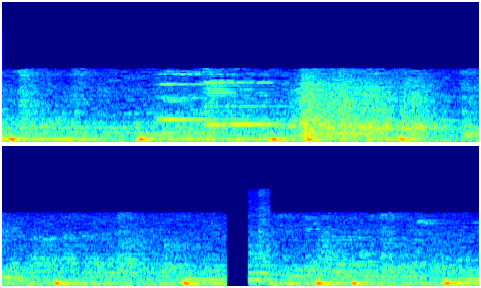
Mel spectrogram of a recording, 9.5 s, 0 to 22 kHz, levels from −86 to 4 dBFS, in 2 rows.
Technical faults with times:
0.00-9.55 AAC compression
7.02-7.23 playback stall
7.23-7.45 catch-up at higher speed

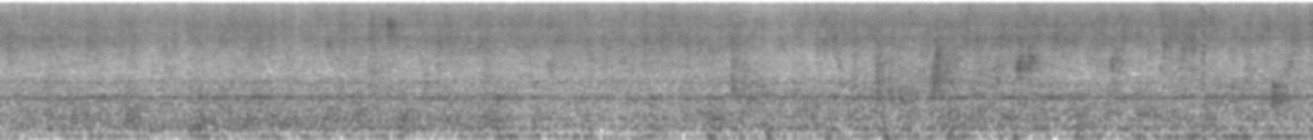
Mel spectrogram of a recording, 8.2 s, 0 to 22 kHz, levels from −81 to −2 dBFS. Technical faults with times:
0.54 bit error spike
0.95-0.99 damaged data in a compressed stream
1.45 bit error spike
3.57 bit error spike
4.43 bit error spike
5.21-5.26 damaged data in a compressed stream
7.49-7.53 damaged data in a compressed stream

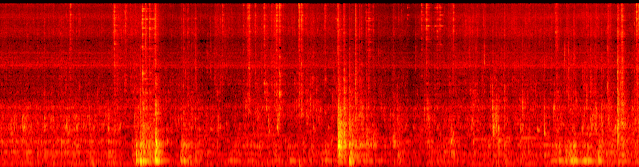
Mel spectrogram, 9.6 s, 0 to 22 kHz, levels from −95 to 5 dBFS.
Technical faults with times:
none

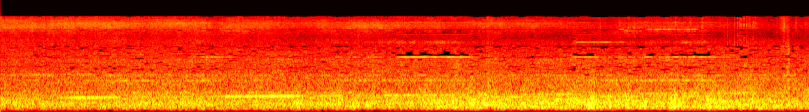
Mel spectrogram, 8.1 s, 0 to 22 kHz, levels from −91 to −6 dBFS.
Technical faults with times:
0.00-8.10 HE-AAC compression

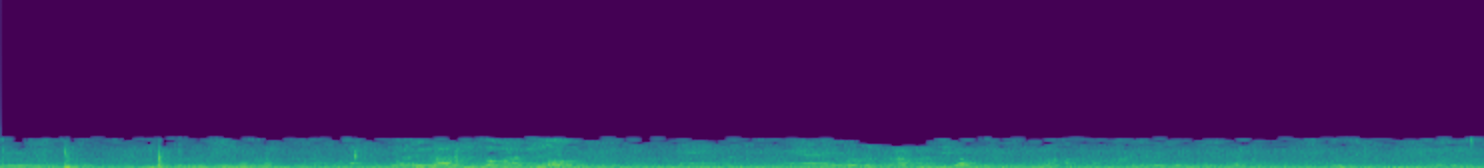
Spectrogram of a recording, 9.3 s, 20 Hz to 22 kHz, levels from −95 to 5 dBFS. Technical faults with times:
0.00-9.28 MP3 compression

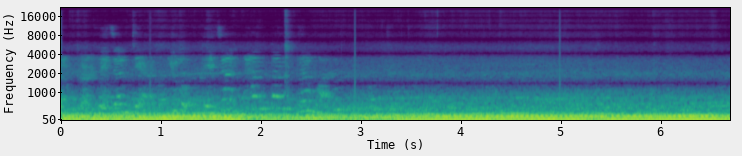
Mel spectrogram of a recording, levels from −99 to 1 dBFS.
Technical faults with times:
0.00-6.69 channel delay (comb filtering)
0.89-0.93 overlapping chunks
2.93-2.98 overlapping chunks
4.98-5.03 overlapping chunks

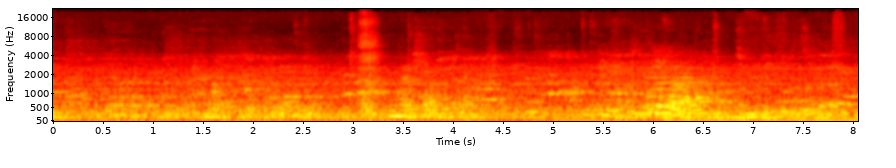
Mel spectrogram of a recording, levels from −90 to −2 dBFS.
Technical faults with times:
none

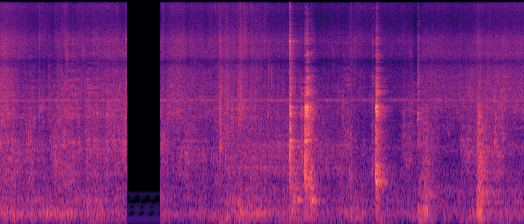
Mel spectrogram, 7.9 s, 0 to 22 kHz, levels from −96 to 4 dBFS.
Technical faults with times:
1.90-2.41 audio dropout to a faint residue

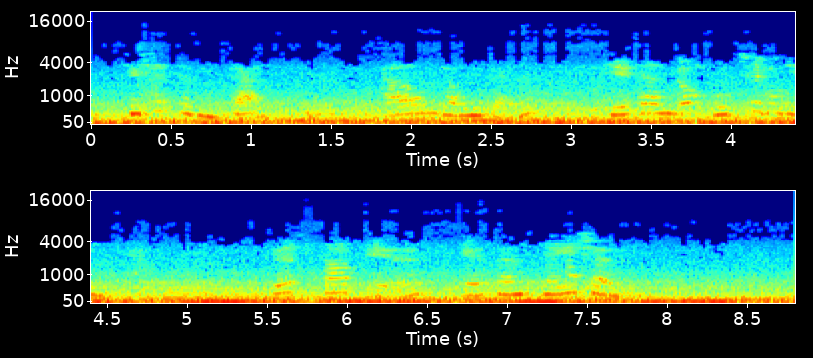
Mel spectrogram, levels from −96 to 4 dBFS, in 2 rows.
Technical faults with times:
none

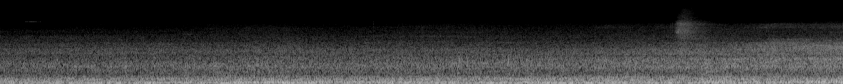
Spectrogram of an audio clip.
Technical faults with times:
none

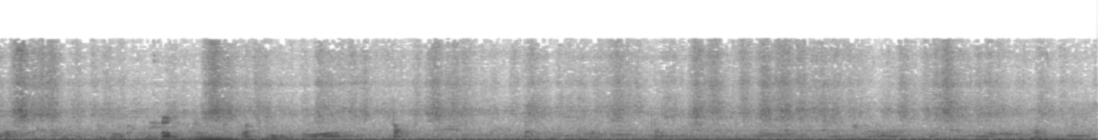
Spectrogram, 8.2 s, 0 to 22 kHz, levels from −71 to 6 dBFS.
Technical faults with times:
none

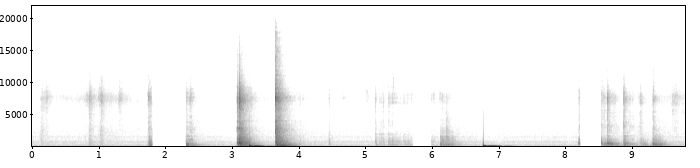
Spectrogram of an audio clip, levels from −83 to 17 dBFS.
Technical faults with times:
1.80-2.34 Bluetooth stall
3.26-3.54 phantom power thump
5.71-6.00 Bluetooth stall
6.77-7.11 phantom power thump
8.22-8.55 Bluetooth stall

